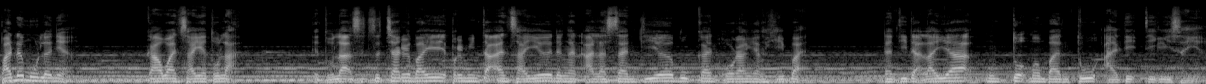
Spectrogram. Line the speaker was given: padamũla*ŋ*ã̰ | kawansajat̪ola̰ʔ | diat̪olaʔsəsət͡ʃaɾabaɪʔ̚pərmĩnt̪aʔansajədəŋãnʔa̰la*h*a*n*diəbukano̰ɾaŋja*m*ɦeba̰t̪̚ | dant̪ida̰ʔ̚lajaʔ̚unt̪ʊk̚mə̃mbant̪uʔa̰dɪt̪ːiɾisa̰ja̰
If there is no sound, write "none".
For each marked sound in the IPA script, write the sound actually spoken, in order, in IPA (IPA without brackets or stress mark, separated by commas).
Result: ɲ, s, n, ŋ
